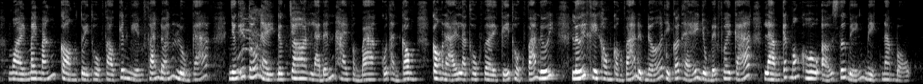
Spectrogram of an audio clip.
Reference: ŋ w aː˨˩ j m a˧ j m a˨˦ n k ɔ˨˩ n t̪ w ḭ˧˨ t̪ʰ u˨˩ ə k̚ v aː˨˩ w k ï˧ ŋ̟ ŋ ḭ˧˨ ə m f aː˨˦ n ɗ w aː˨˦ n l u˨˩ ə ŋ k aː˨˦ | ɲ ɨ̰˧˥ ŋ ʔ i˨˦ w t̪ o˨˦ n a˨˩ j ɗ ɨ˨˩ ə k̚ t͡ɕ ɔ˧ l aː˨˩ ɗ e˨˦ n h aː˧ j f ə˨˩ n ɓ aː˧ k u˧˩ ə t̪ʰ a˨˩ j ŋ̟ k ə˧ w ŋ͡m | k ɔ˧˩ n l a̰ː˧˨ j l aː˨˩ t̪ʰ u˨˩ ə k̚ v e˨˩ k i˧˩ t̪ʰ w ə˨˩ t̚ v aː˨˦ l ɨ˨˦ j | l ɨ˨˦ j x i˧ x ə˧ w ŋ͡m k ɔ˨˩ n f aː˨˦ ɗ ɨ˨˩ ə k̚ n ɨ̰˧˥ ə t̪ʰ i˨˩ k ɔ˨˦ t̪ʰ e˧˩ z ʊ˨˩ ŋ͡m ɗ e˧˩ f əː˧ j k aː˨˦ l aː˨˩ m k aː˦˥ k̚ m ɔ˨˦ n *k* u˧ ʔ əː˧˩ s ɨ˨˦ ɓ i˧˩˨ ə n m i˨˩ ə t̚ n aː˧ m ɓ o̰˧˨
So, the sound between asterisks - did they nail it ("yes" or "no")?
no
